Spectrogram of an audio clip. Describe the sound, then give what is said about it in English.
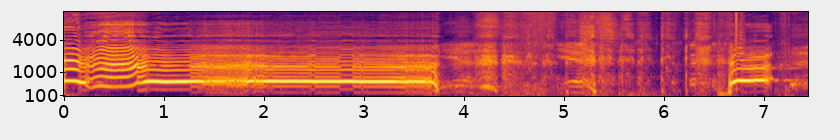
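A person on hands and knees imitates a dog with a long, loud, sustained howling cry, then a run of shorter, rougher bark-like yelps and one last rising yelp, with no other talk. “That's the only thing I could do was squeal like a pig and bark like a dog, all right?”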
